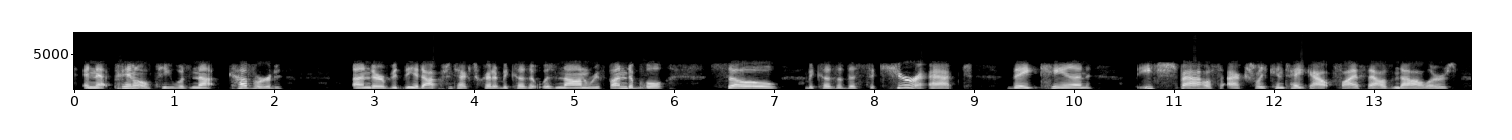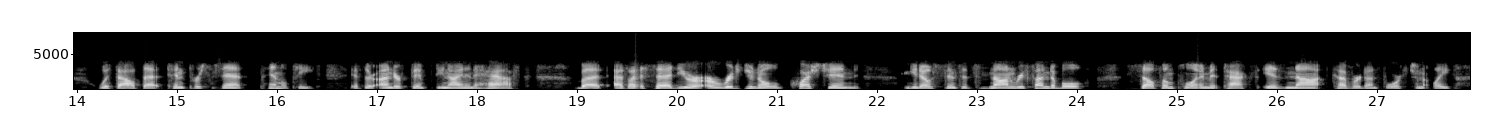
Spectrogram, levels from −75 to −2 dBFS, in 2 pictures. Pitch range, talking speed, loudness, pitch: 170-195 Hz, 135 wpm, -19 LUFS, 180 Hz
